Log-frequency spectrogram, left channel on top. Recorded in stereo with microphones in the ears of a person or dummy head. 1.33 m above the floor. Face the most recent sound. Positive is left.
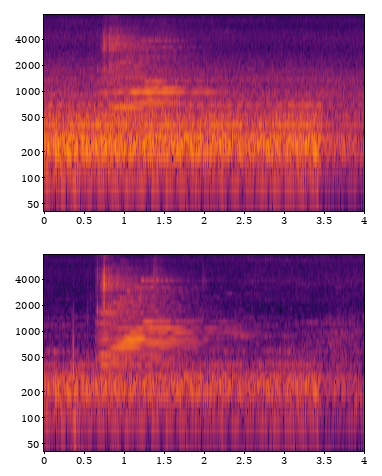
turn(degrees=-55)  # may be behind; listen again after turning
